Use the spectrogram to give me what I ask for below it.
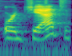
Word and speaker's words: orgeat: And an homemade almond syrup that Charles's dad made, which we have been trying to pronounce all day, which is Orgeat. It's O-R-G-E-A-T. Orgeat.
